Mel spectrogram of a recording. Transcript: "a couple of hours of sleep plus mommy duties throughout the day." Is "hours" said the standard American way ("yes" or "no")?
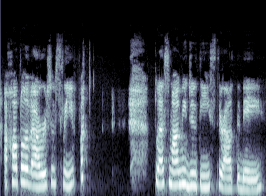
no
